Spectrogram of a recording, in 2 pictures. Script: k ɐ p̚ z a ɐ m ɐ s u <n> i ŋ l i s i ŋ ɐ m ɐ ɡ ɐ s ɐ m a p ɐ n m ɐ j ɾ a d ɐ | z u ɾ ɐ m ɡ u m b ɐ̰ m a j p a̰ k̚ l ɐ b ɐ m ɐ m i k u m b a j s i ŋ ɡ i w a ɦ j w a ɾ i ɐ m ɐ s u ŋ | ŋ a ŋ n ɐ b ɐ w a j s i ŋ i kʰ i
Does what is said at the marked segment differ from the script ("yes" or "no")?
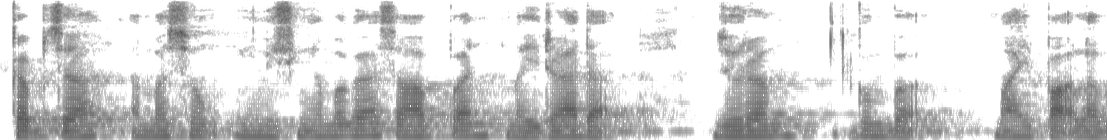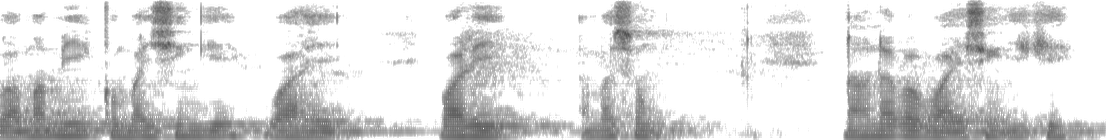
yes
